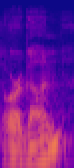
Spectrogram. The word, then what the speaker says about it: Oregon: provided by a viewer I was saying or Aon but it's Oregon Troutdale Oregon and these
